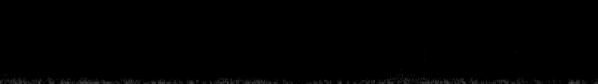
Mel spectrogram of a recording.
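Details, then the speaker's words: A first-year medical student auscultates the left lung with the stethoscope diaphragm during long deep breaths: soft, rushing breath sounds without wheeze or crackles, normal vesicular breath sounds. "lung okay it's normal"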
